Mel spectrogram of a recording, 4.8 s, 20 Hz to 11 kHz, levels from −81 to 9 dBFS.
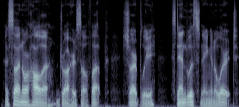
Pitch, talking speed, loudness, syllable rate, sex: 85 Hz, 140 wpm, -19 LUFS, 4.5 syllables/s, male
